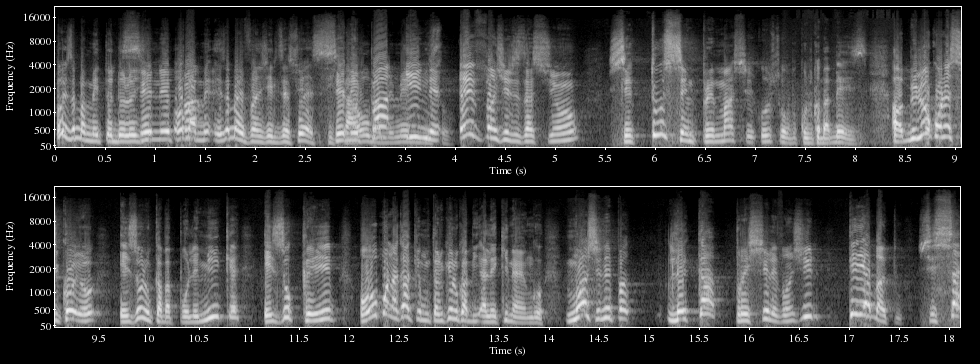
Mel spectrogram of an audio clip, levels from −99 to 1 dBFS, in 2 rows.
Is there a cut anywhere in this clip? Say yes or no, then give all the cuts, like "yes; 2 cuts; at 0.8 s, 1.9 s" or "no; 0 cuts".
no; 0 cuts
